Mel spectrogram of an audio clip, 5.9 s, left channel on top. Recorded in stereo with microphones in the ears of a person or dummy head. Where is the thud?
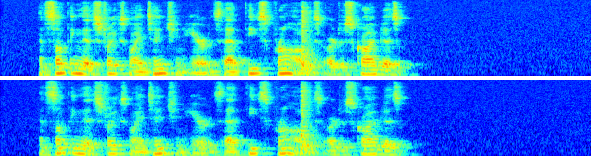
25° right (ahead or behind), 1.8 m.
